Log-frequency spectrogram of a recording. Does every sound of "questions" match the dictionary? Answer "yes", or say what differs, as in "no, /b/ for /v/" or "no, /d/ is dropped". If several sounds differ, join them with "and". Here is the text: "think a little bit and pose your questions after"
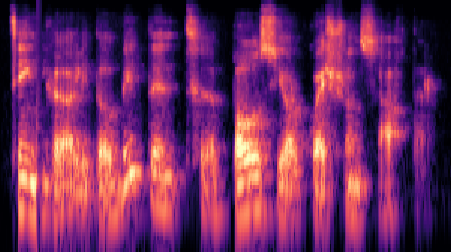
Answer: no, /s/ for /z/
